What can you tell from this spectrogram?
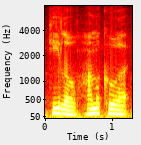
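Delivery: ordinary delivery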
